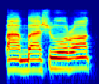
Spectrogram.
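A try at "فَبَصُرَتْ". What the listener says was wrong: tidak boleh banyak panjang. Tadi yang awal panjang. Sama ini juga.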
